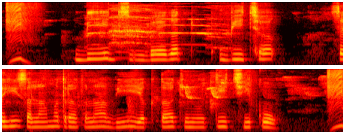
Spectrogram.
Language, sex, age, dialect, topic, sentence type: Magahi, female, 18-24, Northeastern/Surjapuri, agriculture, statement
